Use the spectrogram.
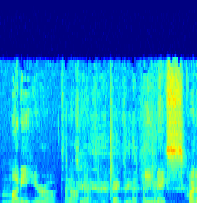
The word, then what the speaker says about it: Masahiro: said his name wrong it's not mossier it's money hero thank you he makes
